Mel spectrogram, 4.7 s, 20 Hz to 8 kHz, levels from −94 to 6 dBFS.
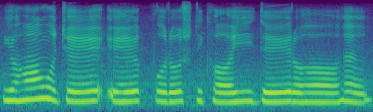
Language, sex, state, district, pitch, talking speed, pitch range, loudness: Hindi, female, Madhya Pradesh, Katni, 220 Hz, 105 wpm, 210-230 Hz, -11 LUFS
